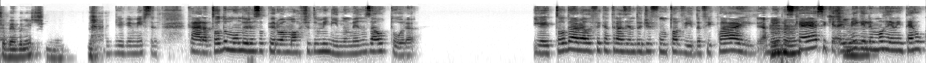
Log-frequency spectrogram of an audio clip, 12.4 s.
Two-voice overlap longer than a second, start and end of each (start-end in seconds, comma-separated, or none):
10.3-11.7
